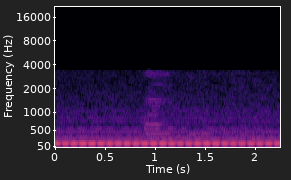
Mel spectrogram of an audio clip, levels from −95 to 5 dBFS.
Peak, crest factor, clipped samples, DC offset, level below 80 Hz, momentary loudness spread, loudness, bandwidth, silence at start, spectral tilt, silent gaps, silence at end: -34 dBFS; 8 dB; under 0.1%; under 0.1%; -82 dBFS; 2 LU; -45 LUFS; 3.5 kHz; 0 s; -9 dB/octave; none; 0 s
